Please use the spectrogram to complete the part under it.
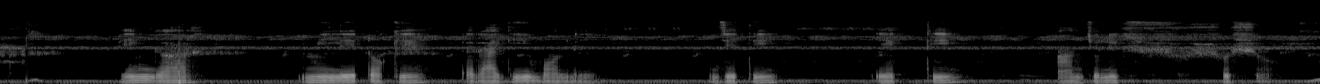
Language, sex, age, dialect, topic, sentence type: Bengali, male, 31-35, Northern/Varendri, agriculture, statement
